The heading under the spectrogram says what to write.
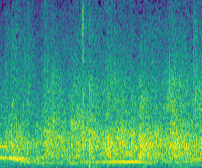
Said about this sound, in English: Stand to your feet and clap your hands, and let's give God the praise. Somebody praise Him.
